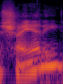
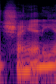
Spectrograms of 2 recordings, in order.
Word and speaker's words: Cheyenne: the town of Cheyenne and that's c-h-e-y-e a Cheyenne Cheyenne I think it's pronounced I think I said Cheyenne that's what I said I was just making sure you guys knew how to pronounce it so it's you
